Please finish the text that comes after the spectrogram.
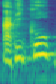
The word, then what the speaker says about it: haricot: Well, this letter actually is never said at the end, at the beginning, or inside a word. So let's see some example about it. We've got, for example, the word haricot, bean.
